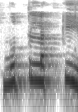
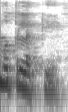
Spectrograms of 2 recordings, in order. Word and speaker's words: मुतलक्की: इसका शुद्ध उच्चारण मुतलक्की होता है। उसका शुद्ध उच्चारण क्या होता है? मुतलक्की, जिसका अर्थ होता है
